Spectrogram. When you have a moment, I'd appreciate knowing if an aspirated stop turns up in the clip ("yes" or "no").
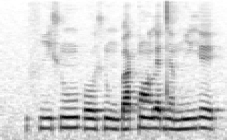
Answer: no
